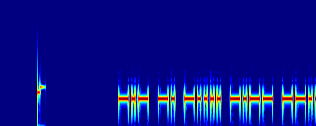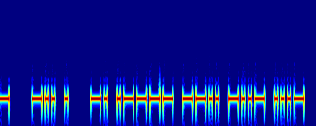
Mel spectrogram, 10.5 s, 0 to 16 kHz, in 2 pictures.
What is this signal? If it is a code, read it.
Morse code, heard as a keyed tone, about 21 wpm, 700 Hz. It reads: KN6YQ DE N1ZXV
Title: USA Callsign DE Callsign - 5 Characters - 22wpm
